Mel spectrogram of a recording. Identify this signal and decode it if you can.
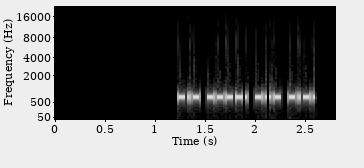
Morse code, heard as a keyed tone, about 51 wpm, 700 Hz. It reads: K9XC
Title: USA Call Signs - 4x Character Spacing - 50wpm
